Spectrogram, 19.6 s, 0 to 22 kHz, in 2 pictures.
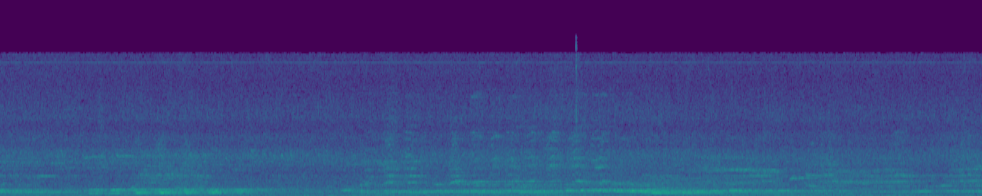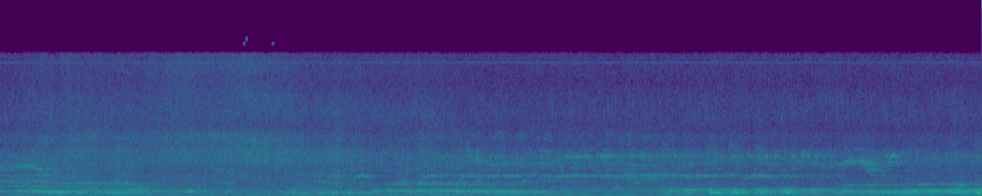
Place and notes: Aquapark, Kraków, Poland - (112 BI) Unexpectedly spooky sound desing
Binaural recording made from outside of the building, below the water slides. Contains an unexpectedly spooky animal sound design.
Recorded with Soundman OKM on Sony PCM D100
województwo małopolskie, Polska, 17 April, ~16:00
